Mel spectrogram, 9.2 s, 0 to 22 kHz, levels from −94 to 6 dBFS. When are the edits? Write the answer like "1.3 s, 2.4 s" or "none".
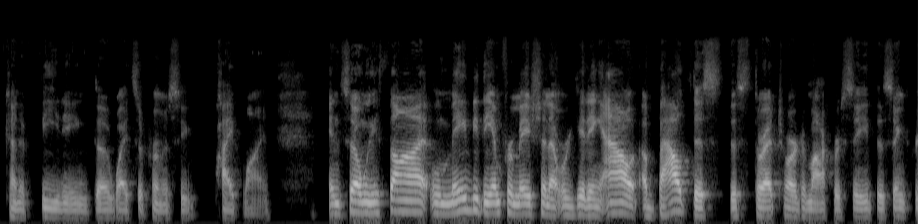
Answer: none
